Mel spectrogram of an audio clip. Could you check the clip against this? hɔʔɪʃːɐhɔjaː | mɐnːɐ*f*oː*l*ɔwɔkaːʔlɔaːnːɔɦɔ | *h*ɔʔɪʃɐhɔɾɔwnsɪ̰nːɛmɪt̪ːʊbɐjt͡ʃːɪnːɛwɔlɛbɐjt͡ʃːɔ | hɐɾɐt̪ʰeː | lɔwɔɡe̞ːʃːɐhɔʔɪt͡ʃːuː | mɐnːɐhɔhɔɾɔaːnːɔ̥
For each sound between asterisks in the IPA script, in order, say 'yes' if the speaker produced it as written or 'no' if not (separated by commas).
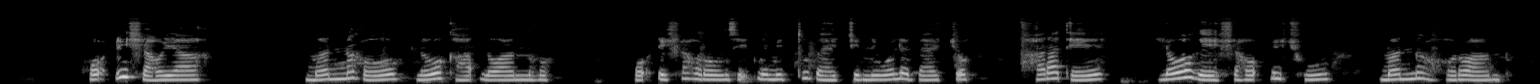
no, yes, yes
